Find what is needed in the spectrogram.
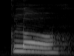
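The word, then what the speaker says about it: claw: तो यह भी रूल आपको ध्यान रखना है कि ए डब्ल्यू जब एक साथ आते हैं तो वहां पे ए डब्ल्यू को प्रोनाउंसिएशन हम करते हैं ओ की साउंड से।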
